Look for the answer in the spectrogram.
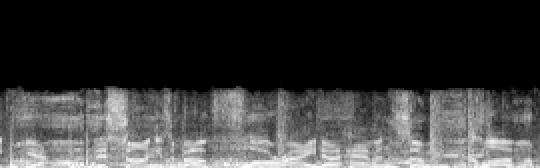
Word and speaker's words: Flo Rida: Flo Rida.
